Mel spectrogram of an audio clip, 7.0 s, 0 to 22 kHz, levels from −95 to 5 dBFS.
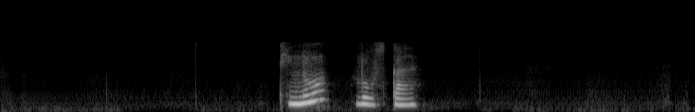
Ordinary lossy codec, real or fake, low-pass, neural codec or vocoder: none; fake; 5.4 kHz; codec, 16 kHz in and 24 kHz out, 0.9 kbps, LongCat-Audio-Codec, fine tuned four codebook decoder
